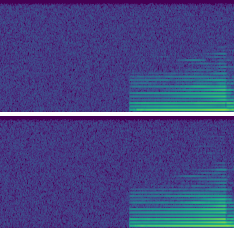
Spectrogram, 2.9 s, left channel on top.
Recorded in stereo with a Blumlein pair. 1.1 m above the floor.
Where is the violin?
10° right, 4 m.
